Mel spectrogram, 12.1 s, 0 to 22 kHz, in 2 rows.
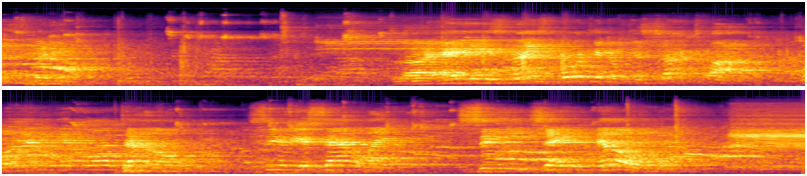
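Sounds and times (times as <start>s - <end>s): players and spectators shouting: 2.4s - 11.9s.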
